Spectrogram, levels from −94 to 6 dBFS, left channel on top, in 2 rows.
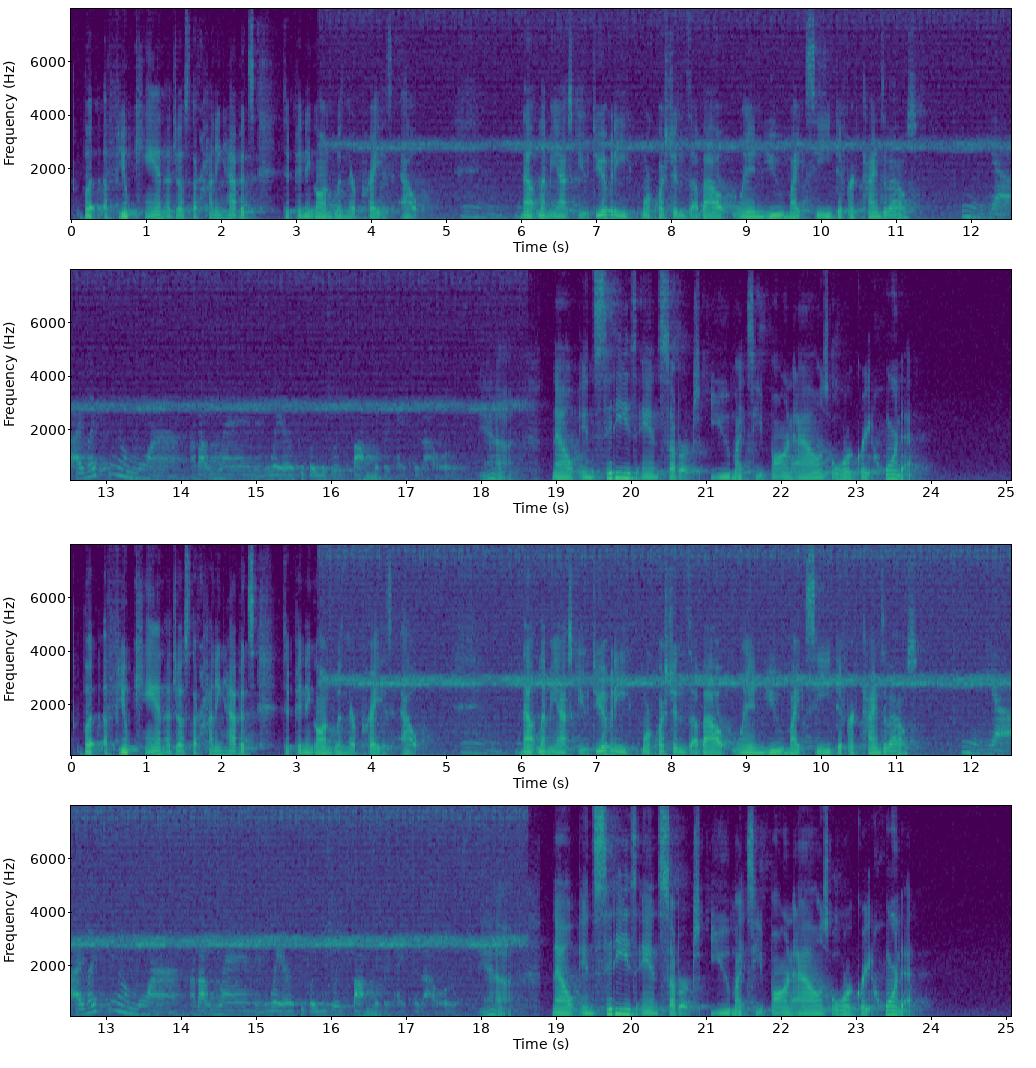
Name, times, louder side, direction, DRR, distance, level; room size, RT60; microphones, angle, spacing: voice 1, 0.2-4.6 5.3-5.4 6.0-11.3 16.5-16.6 18.0-23.7, right 2 dB, 30° right, 8 dB, 1.5 m, -33 dB
sound 1, 3.3-18.6, right 13 dB, 75° right, 2.2 m, -37 dB
voice 2, 5.2-6.5 11.9-17.7, right 3 dB, 55° right, 4 dB, 2.0 m, -44 dB
26.5 x 25.5 x 7.9 m, 0.74 s
head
